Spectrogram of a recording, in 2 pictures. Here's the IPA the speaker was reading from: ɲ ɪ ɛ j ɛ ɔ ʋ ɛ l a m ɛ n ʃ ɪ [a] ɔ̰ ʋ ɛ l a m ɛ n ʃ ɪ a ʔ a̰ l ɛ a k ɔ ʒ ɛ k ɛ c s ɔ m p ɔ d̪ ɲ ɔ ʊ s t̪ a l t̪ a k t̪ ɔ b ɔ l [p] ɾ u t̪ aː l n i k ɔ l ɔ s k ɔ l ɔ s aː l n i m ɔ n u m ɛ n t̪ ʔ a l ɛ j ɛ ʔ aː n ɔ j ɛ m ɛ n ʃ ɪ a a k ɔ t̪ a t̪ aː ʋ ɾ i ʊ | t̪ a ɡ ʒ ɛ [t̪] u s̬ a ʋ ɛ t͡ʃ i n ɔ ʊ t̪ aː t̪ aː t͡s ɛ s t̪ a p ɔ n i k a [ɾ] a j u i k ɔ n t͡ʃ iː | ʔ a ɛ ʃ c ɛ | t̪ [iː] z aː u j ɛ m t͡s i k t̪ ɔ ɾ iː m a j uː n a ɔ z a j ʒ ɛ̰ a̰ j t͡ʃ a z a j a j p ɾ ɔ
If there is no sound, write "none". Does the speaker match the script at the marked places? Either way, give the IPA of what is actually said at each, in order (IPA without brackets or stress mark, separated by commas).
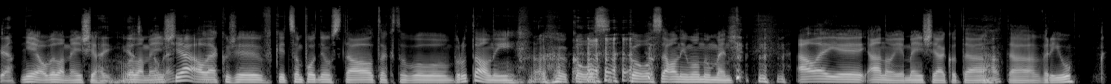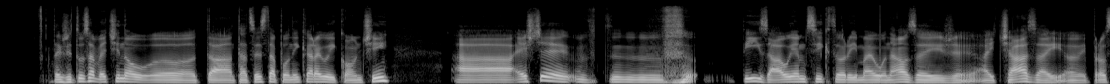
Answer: a, b, t̪, ɾ, iː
